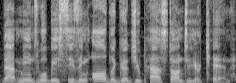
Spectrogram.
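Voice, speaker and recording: A man's voice: a little high, expressive, fairly quick, lightly acted. A man playing a stern commission officer in a video game, speaking in a formal, authoritative way. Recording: music under the voice.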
